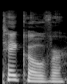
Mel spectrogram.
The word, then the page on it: takeover: American English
